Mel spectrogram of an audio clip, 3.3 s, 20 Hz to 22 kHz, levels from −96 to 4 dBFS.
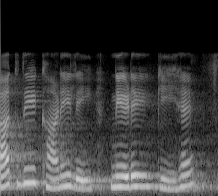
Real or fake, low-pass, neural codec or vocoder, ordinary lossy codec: real; 7.2 kHz; none; none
